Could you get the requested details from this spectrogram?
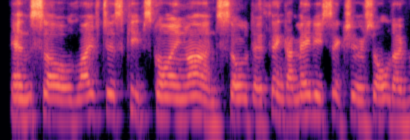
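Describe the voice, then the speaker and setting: Speaking with hardly any pauses, a woman keeps a fairly low, monotone, flat delivery at a fairly slow pace. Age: 80s+. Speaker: minister. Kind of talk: sermon.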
